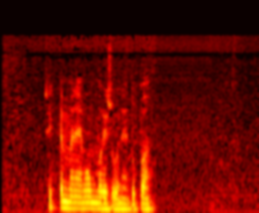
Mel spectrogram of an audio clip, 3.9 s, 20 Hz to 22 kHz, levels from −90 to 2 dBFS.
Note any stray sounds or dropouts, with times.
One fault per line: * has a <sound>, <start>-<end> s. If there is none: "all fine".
all fine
